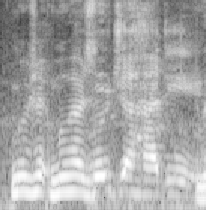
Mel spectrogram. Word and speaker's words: Mujahideen: Mujahideen.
